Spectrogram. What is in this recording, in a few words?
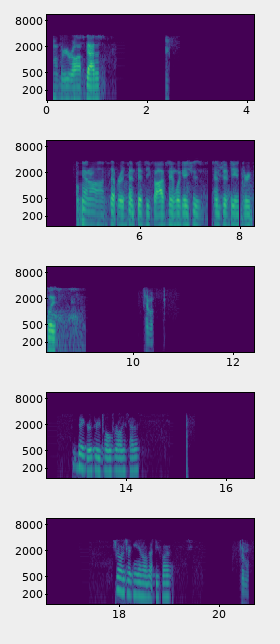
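Police Northeast District Dispatch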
